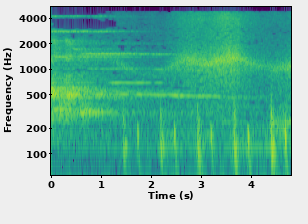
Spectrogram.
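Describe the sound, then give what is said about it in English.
A steady, muffled heartbeat thumps at a regular pace, around half a dozen low beats, set against a continuous eerie drone and hiss, with no voices. “Let your heart beat in time with the one who waits upon the guillotine.”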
